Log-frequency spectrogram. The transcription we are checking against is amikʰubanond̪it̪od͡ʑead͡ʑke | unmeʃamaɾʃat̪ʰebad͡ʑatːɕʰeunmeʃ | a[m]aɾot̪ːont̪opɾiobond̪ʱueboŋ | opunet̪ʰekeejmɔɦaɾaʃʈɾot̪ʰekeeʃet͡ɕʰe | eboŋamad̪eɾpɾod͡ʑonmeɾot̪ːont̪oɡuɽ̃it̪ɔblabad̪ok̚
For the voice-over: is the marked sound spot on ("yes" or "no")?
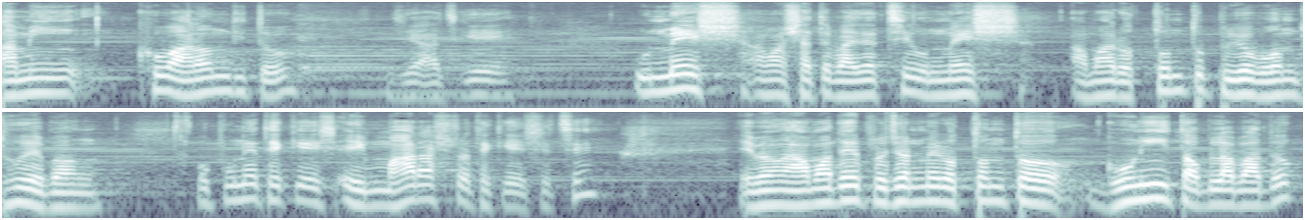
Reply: yes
